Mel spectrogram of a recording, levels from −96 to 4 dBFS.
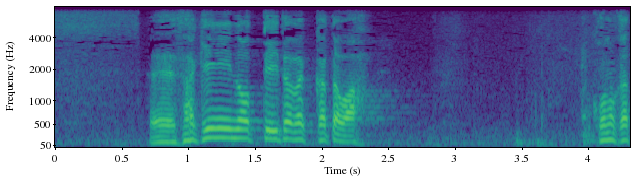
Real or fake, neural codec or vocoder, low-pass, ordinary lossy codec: real; none; 7.2 kHz; none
